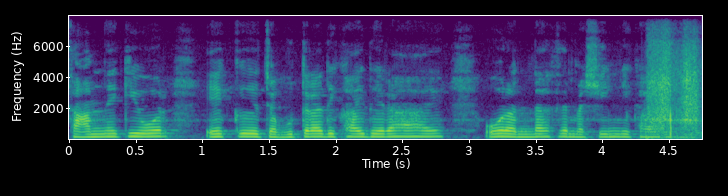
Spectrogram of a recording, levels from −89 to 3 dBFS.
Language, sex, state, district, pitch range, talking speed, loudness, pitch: Hindi, female, Chhattisgarh, Korba, 180-190 Hz, 215 wpm, -18 LUFS, 190 Hz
